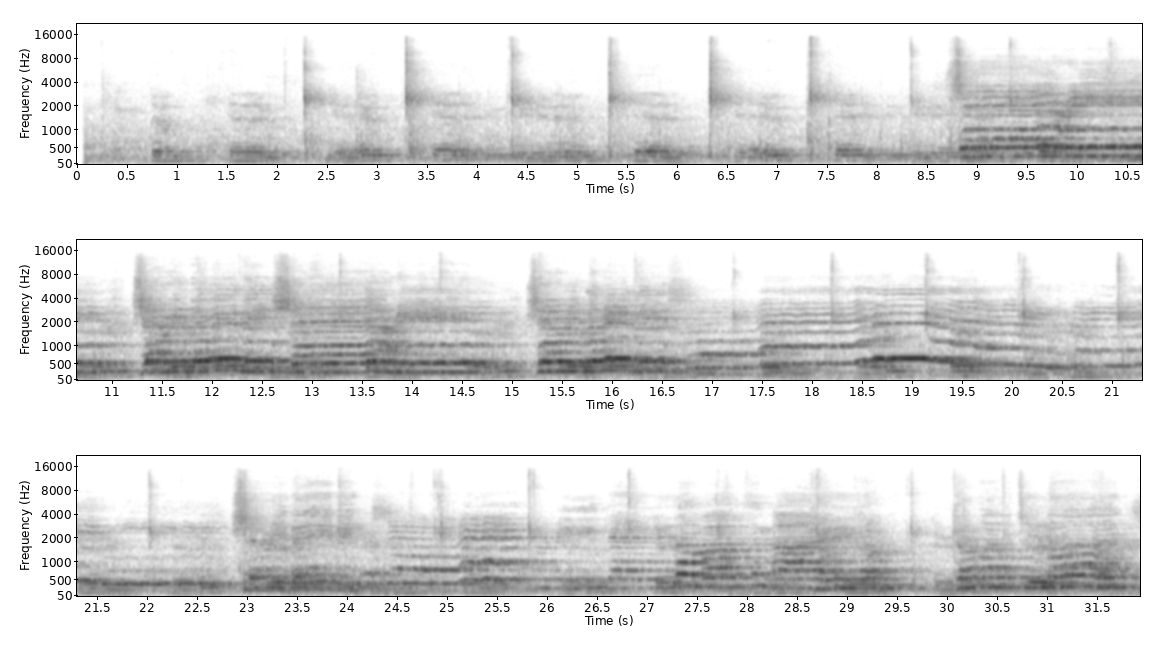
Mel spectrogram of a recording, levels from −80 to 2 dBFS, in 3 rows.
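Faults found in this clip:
No audible defects found on review; nothing to report against the media path.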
